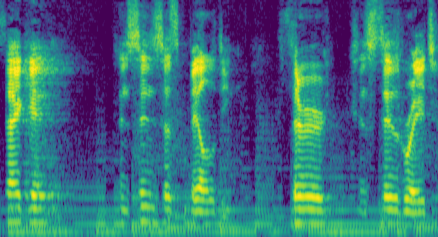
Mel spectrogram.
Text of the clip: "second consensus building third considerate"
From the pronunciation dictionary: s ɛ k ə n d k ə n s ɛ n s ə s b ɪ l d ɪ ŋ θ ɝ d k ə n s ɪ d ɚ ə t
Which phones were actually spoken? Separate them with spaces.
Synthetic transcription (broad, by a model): s ɛ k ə n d k ə n s ɛ n s ə s b ɪ l d ɪ ŋ θ ɝ d k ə n s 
